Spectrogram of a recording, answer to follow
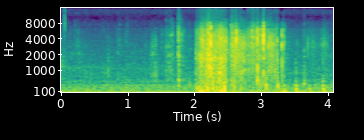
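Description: Thin plastic fruit roll-up wrapper crinkling and tearing as it is handled and opened, a dense crackle lasting about a second and a half starting about halfway through, after a quiet start.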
